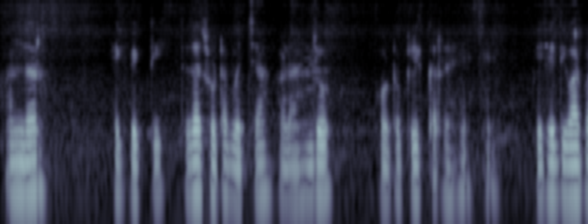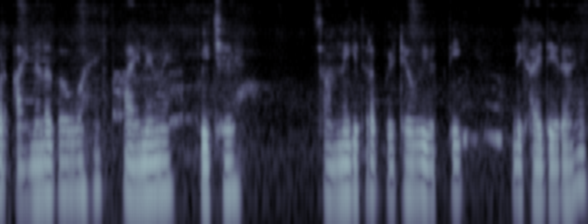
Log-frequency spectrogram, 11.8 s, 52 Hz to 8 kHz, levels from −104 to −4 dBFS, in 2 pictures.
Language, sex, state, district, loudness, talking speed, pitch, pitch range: Hindi, male, Maharashtra, Nagpur, -47 LUFS, 165 wpm, 105 Hz, 100-110 Hz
